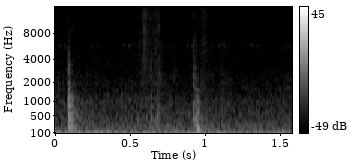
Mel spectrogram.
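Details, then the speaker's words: Mazda Miata clutch pedal after replacing pedal bushings and rubber stops to cure squeaking: only a few soft, dull clicks as the pedal moves, no squeak or creak. "you hear that bring in nothing this thing's gonna be like a brand new car"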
